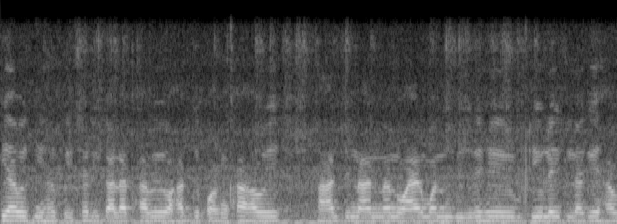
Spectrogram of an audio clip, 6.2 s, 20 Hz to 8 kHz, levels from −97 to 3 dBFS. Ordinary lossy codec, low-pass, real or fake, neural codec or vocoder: none; 7.2 kHz; real; none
